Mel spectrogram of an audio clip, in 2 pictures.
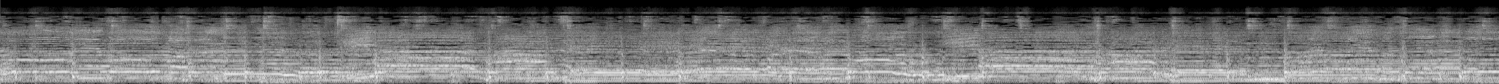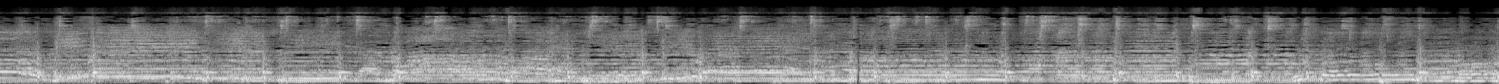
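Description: Loud live worship music: voices singing together over instruments, with a steady shaken jingling percussion beat.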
